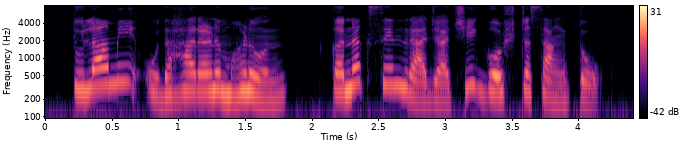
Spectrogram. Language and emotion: Marathi, neutral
